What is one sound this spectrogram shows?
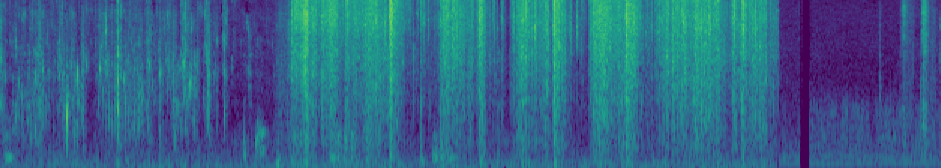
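Water splashes and swishes as a hand stirs it in a basin.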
